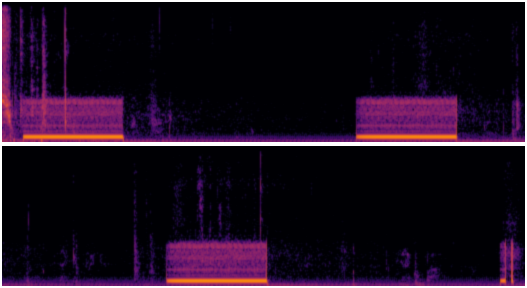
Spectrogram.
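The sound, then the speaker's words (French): A telephone ringback tone rings out three times, each steady, mid-pitched buzzing tone lasting about a second and a half, separated by long silent pauses as the call goes unanswered and reaches voicemail. “Vous êtes bien sur le répondeur. C'est pas possible. Bon, on les rappellera plus tard.”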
